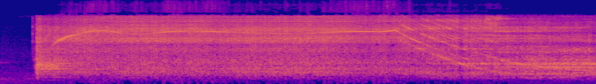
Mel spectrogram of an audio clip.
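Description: A power saw whines at a construction job site where a trim carpenter works. It starts abruptly and holds a steady high tone, then the pitch sweeps downward as the blade spins down.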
